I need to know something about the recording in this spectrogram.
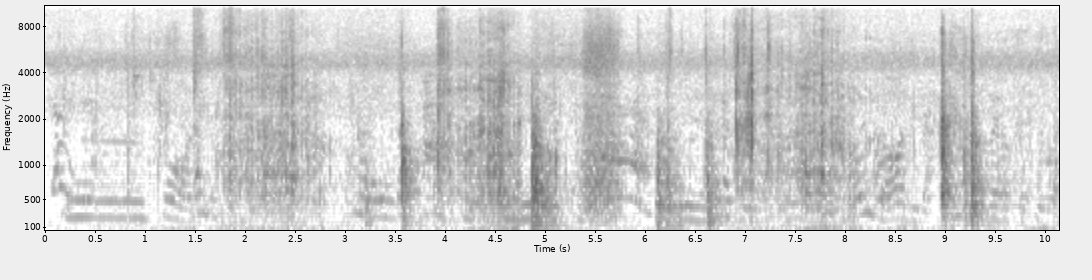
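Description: Pizza wheel cutter rolling through a freshly baked pizza's crunchy crust on a wooden board: several short cutting strokes with sharp clicks.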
